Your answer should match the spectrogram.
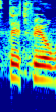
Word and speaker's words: Stinchfield: and we are very pleased to have Grant Stinchfield with us.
